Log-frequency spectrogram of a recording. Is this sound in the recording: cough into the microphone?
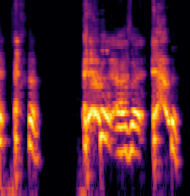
yes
